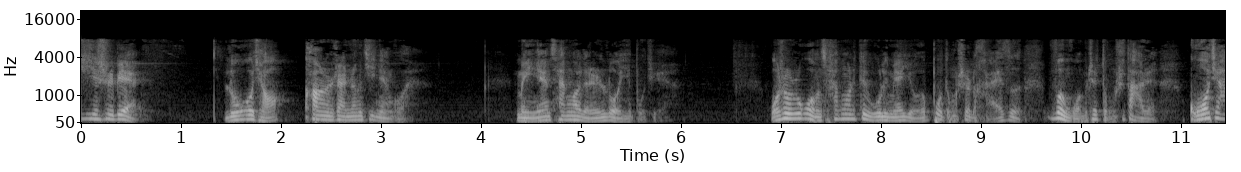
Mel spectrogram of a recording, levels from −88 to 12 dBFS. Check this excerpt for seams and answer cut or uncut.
cut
